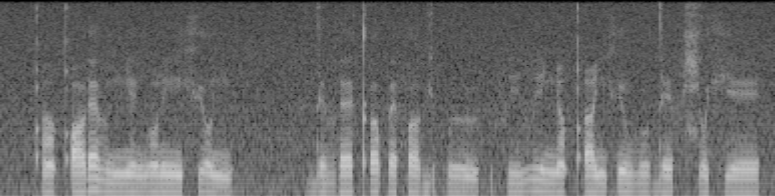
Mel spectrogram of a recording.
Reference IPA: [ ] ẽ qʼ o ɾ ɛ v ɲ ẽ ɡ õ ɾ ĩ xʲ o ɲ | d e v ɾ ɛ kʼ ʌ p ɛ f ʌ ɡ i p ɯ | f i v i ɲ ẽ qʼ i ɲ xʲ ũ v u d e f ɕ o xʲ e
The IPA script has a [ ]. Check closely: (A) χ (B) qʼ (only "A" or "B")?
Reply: B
